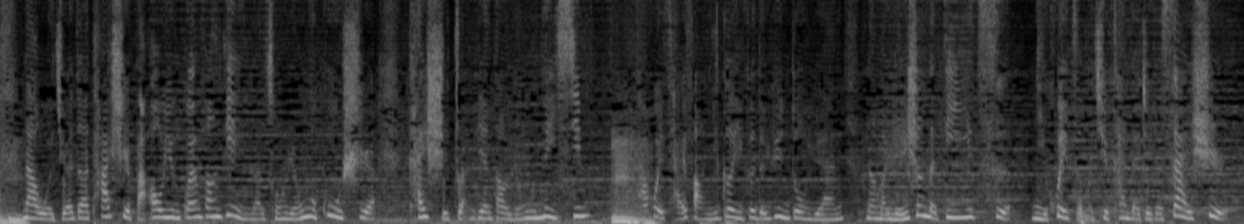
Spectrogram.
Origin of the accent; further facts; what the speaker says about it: China; 那么展现了我们中国人对世界的看法哈。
